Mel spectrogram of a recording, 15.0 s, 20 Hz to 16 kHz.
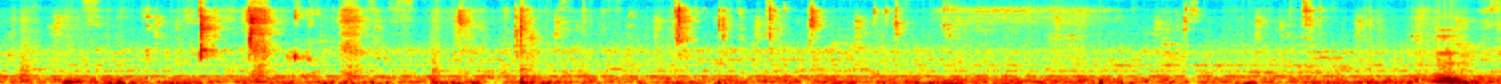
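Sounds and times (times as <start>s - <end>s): faint background music: 0.0s - 15.0s
snacks clicking and squishing: 1.4s - 3.2s, 4.5s - 9.6s.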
